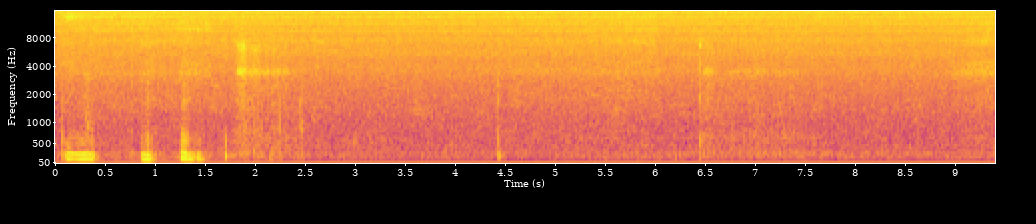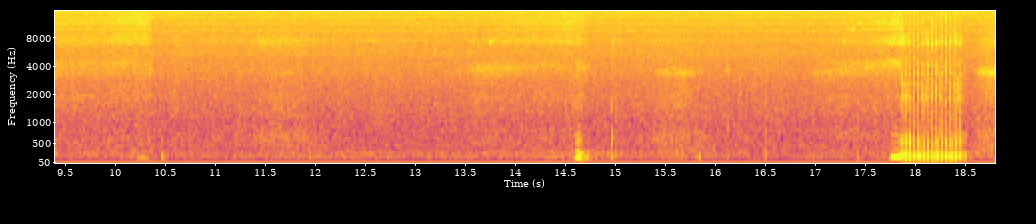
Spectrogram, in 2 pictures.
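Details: Loulou, a female British bulldog, asleep and snoring: a few short snorting breaths at the start, long near-silence with faint breathing and small clicks, then one loud, harsh, rattling snore near the end.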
